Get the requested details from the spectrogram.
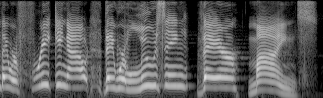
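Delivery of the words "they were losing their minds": ordinary talk, nothing marked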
